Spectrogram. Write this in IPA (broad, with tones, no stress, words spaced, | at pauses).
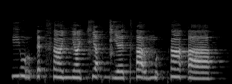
jo̰˦˨ʊ̯ ʔɛ˦ʔsʰã˨ɲã˨ t͡ɕä˦ʔd͡ʑɛ˨tʰa̰˦˨ʊ̯mʊ˦ʔ kã˦ʔä˨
